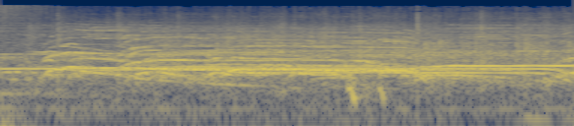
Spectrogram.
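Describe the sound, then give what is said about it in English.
A loud audience at a live Doug Loves Movies show at South by Southwest cheering and whooping, many voices overlapping in a steady roar for the whole stretch, with clapping blended underneath. “Whenever the audience clapping doesn't match up with the song, we just put the song in clean.”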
